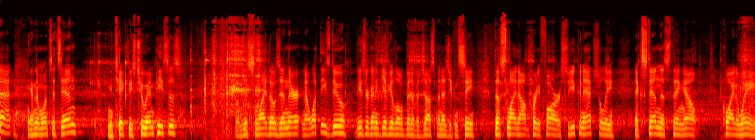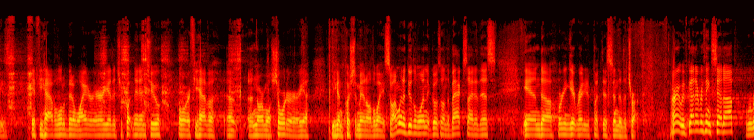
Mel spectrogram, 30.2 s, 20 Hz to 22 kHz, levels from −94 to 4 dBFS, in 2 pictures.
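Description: From start to finish the sound is dull, with a plainly audible gurgling, granular distortion as upper bands flicker in and out. The likely cause is MP2 compression, at a rate consistent with about 80 kbps: whole upper sub-bands drop out and the rest are coarsely quantised.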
